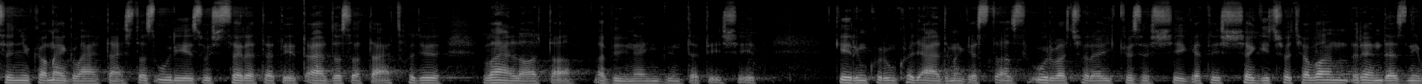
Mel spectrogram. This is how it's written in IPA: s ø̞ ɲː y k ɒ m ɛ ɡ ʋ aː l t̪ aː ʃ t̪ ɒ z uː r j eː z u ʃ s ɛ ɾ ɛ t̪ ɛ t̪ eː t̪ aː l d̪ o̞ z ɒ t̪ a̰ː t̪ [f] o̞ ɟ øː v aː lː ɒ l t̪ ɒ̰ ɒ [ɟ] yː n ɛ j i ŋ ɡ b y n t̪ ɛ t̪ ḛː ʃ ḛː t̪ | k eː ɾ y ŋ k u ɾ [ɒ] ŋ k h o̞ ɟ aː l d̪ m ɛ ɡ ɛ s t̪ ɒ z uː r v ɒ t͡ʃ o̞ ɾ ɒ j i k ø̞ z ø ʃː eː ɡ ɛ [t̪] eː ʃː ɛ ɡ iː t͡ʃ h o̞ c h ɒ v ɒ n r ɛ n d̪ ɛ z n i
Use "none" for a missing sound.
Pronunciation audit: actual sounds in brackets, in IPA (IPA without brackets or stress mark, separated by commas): h, b, u, t̪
